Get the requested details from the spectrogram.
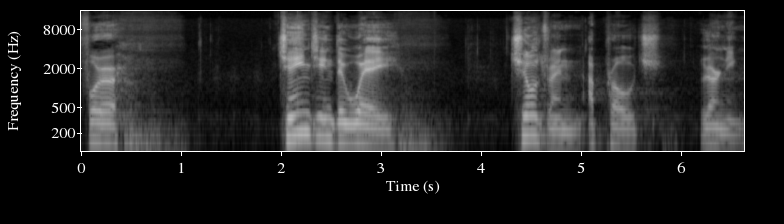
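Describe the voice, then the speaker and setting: On a very clean recording with a silent background, a man with a Spanish accent speaks at a very slow pace and medium pitch, using lively intonation and long, frequent pauses. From Colombia. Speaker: education consultant, conference speaker. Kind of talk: conference presentation. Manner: halting, with restarts and fillers.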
